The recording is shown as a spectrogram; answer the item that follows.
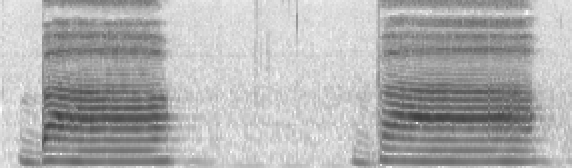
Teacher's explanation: جو اندر ہمارے دونوں ہونٹوں کے اندر تری والا حصہ ہوتا ہے وہ آپس میں جب ملتا ہے تو با ادا ہوتا ہے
